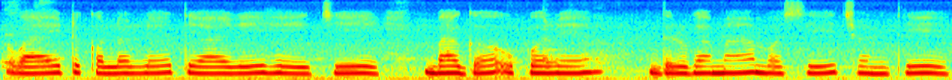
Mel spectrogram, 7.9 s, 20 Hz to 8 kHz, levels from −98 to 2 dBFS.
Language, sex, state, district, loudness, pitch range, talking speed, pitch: Odia, female, Odisha, Malkangiri, -13 LUFS, 205-215 Hz, 70 wpm, 210 Hz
